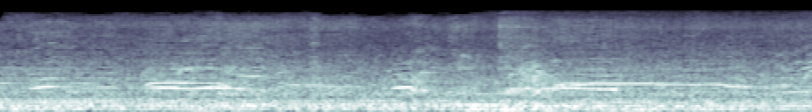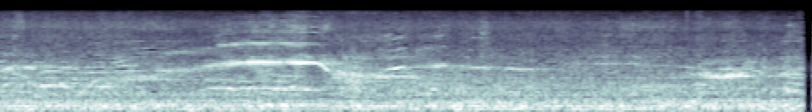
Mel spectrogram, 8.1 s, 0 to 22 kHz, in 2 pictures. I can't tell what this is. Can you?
newjersey OC wonderscreams
Screaming at Wonderland Pier in Ocean City recorded with DS-40 and edited and Wavoaur.
ocean-city, ambiance, field-recording, wonderland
